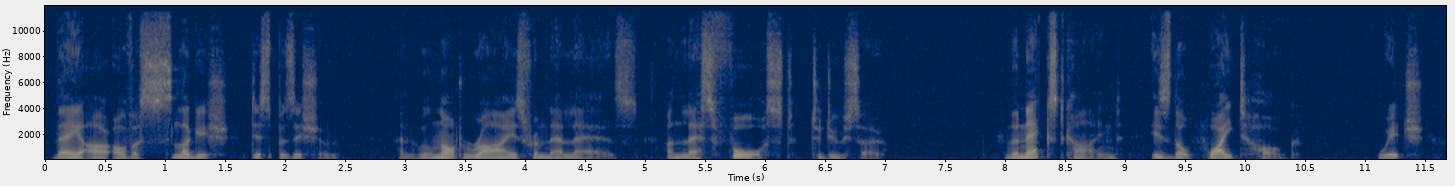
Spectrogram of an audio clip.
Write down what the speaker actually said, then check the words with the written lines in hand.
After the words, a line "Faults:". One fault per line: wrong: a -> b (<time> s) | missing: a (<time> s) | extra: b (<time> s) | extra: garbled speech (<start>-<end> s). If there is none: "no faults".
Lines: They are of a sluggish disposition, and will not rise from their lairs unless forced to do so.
They are of a sluggish disposition, and will not rise from their lairs unless forced to do so. The next kind is the white hog, which
Faults:
extra: The next kind is the white hog which (8.0 s)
